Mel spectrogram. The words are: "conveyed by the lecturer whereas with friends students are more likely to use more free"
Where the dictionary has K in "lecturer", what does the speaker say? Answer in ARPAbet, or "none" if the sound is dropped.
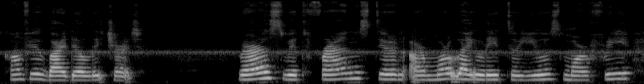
none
